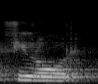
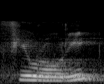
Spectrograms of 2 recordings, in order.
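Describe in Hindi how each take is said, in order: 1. शब्द के अंत में 'r' ध्वनि है। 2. शब्द के अंत में एक अतिरिक्त स्वर ध्वनि है। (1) "इस वर्ड को दो तरीके से प्रोनाउंस किया जाता है" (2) "इस वर्ड को दो तरीके से प्रोनाउंस किया जाता है"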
